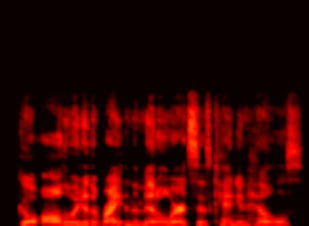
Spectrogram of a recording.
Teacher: This is the habit of ending a declarative statement with an upward inflection, making it sound like a question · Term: uptalk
